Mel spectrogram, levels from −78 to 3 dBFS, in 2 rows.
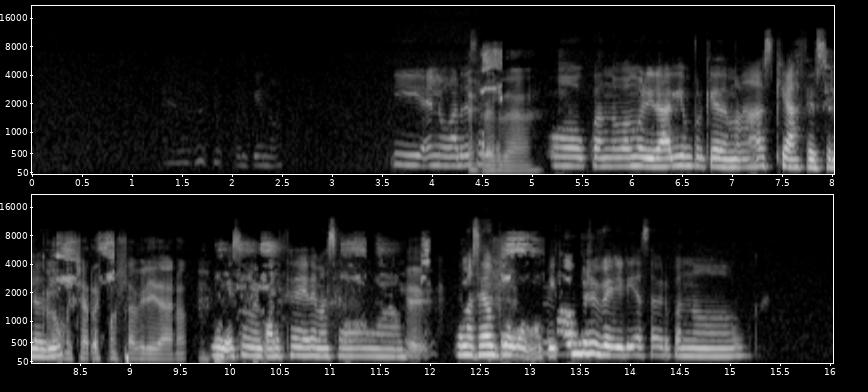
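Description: A far-end echo canceller, likely running over a loudspeaker, lets its pickup leak back, so from 4.46 to 4.72 s an echo leak adds a delayed copy of the speech about 141 ms late, roughly 10 dB under the direct level. From 4.51 to 5.26 s, speech suppressed in double talk appears: the canceller, likely confused by both sides talking at once, ducks its own talker, carving dips as deep as around 35 dB across about 0.7 s. The echo leak returns from 7.94 to 8.86 s and again from 9.82 to 13.34 s, with the same 141 ms lag. Suppression runs from 8.31 to 13.54 s, affecting roughly two seconds.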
